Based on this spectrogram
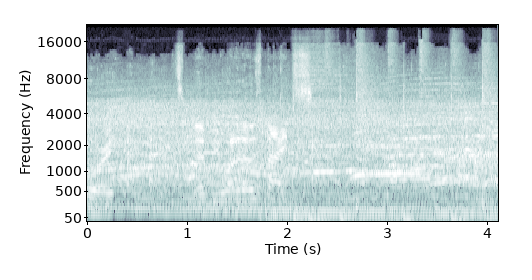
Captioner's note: laughs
